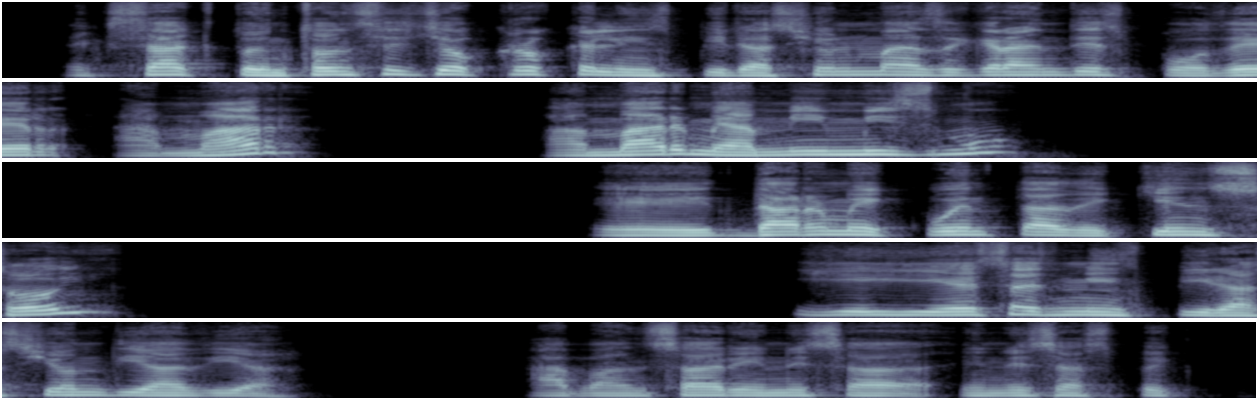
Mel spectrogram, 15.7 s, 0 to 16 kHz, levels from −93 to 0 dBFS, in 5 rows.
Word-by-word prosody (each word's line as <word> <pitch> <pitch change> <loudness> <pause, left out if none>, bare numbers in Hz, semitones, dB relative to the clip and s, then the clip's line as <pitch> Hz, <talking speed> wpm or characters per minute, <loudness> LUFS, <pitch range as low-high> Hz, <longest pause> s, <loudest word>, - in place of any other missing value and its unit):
Exacto, 145 +4 0
entonces 170 +6 +1
yo 180 -2 +2
creo 180 -2 -2
que 175 - -1
la 150 - +2
inspiración 140 +3 -2
más 160 -3 0
grande 155 +2 +1
es 150 - -4
poder 145 +4 0
amar, 145 - -1 0.6
amarme 165 +5 +3
a 145 - +4
mí 175 +4 +2
mismo 185 - +1 2.0
Eh, 140 -1 +1
darme 165 +2 +3
cuenta 165 -1 +2
de 130 -3 -2
quién 165 -1 0
soy 195 - +1 1.7
y 160 0 -1
esa 160 +3 +3
es - - -1
mi 165 0 +1
inspiración 145 +1 -2
día 140 -1 -1
a 135 - -1
día, 125 -5 -8 0.5
avanzar 125 +2 -4
en 135 -1 -1
esa 130 -4 -4
en 130 0 -7
ese 130 +1 -4
aspecto. 130 +1 -9
150 Hz, 140 wpm, -23 LUFS, 135-170 Hz, 2.0 s, a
